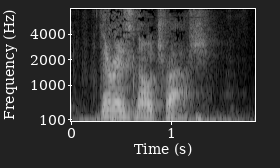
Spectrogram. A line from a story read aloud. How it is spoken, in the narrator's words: he thundered back at me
